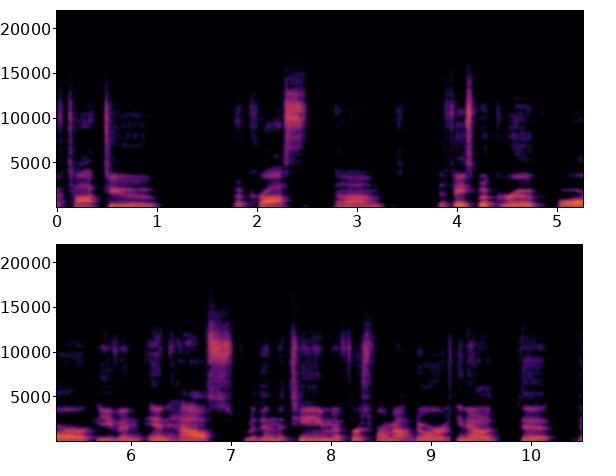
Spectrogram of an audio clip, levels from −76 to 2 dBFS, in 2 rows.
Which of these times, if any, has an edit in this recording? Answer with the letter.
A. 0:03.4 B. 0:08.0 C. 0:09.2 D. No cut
C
